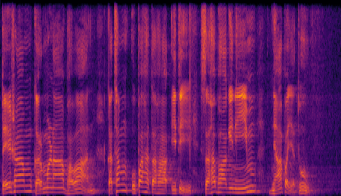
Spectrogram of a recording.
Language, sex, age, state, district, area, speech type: Sanskrit, male, 18-30, Karnataka, Uttara Kannada, rural, read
